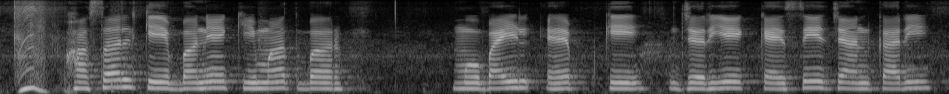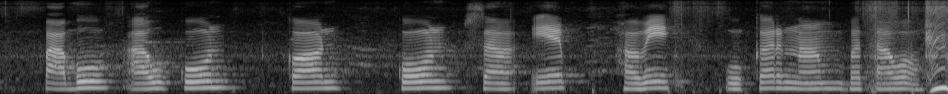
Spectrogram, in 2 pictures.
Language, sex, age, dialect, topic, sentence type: Chhattisgarhi, female, 25-30, Eastern, agriculture, question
